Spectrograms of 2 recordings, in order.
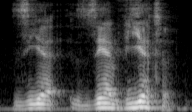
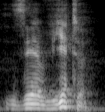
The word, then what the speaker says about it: Serviette: Es heißt ja Servierte. – Ja. – Also im Grunde Serviette. – Eigentlich heißt es Serviette. – Genau. Serviette.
